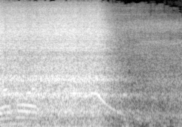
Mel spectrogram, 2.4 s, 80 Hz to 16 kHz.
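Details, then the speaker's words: 1972 Mercedes-Benz 280 SE 4.5 (W108) AC cabin blower motor, reassembled in its housing on the bench on a 12 V battery after bearing cleaning and lubrication: smooth, even whir that winds down cleanly when power is cut, with no squeal or scraping; healthy. "I have to hold it it's really quite torky there I started wants to roll see how nice that is rolling nice"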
